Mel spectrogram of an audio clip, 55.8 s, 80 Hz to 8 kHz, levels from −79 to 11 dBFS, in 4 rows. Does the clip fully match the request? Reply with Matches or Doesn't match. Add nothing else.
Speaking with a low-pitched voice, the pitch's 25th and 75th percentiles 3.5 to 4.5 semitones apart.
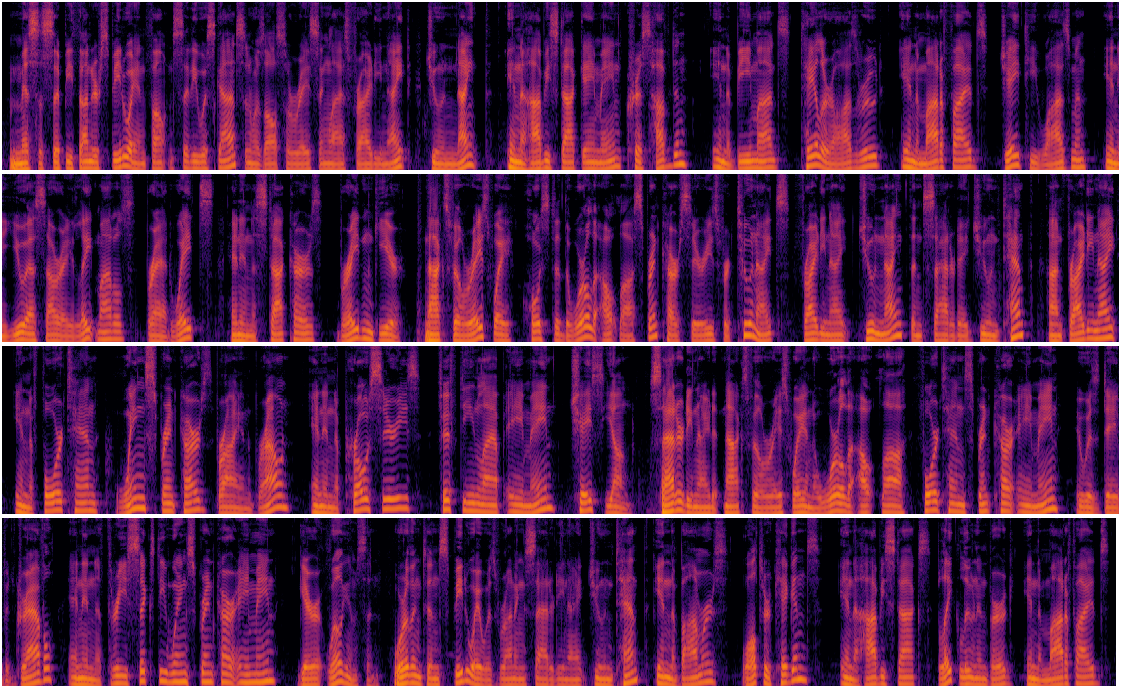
Doesn't match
